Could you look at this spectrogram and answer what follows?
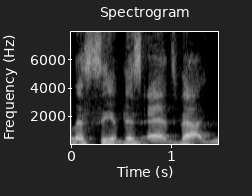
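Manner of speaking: low, soft, snarky, doubting jab.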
